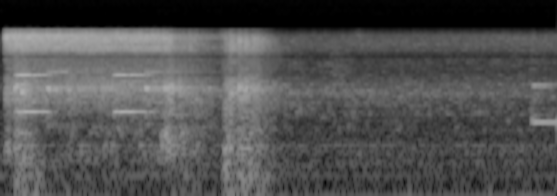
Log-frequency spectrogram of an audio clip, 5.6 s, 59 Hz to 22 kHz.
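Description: Kintetsu 1030-series train doors closing at a station stop: a door-closing warning beeps twice, about a second apart, over a loud hiss, then the doors shut with a thud a little after two seconds in.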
